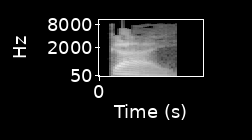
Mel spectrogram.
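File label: "gai", Chinese, tone 4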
